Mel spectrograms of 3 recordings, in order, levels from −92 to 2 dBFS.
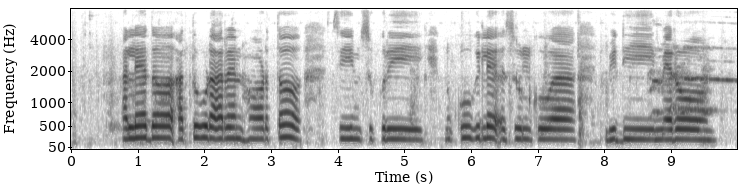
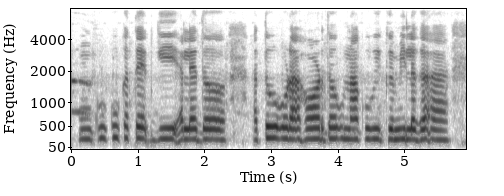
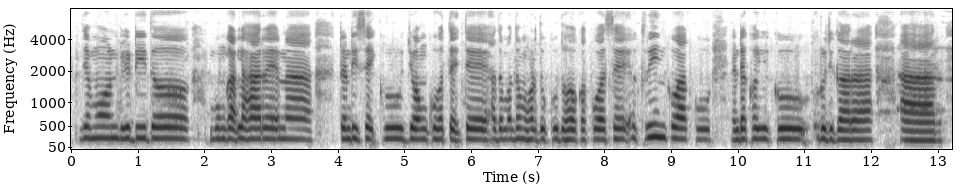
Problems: constant background noise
